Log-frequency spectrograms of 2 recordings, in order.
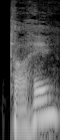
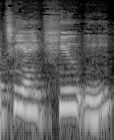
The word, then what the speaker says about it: Taqe: and in the spirit of Tahe, is that how you pronounce it? Maybe in the spirit of Tage, Tage. Oh, Taqe. Taqe, yeah.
